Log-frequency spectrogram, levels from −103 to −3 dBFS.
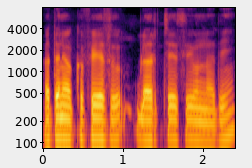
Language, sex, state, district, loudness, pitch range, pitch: Telugu, male, Telangana, Mahabubabad, -18 LUFS, 105-115 Hz, 110 Hz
